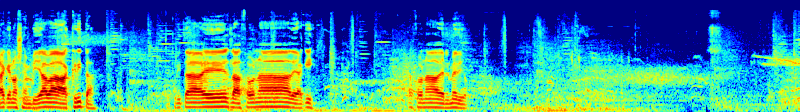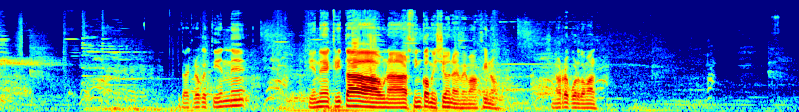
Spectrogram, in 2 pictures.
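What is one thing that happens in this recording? Weapons clash and spells burst in a fight.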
